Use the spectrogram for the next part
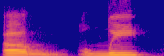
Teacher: ضا کے نیچے کسرہ، ای کی ساؤنڈ اور ہیوی رکھنا ہے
